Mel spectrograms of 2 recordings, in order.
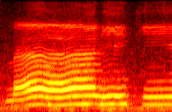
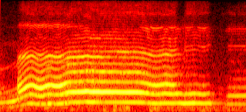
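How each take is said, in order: First: The first vowel is held for only two beats. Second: The first vowel is drawn out long and melodic. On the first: The speaker calls it right. "bacaannya dua harakat" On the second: The speaker calls it wrong. "punya berlagu dia kan"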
